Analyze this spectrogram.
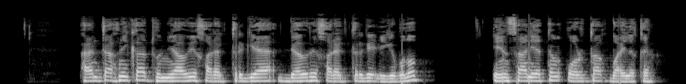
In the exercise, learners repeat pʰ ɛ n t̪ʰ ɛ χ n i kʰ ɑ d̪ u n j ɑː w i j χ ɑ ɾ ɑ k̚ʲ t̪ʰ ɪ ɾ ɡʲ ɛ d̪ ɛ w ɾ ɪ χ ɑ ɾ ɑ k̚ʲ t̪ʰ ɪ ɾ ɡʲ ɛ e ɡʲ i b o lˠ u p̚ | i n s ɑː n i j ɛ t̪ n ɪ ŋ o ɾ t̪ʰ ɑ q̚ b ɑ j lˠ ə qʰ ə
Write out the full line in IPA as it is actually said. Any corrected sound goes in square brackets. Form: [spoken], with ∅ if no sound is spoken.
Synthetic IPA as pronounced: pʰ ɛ n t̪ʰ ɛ χ n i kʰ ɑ d̪ u n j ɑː w i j χ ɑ ɾ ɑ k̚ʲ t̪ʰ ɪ ɾ ɡʲ ɛ d̪ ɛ w ɾ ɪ χ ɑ ɾ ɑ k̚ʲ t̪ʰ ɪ ɾ ɡʲ ɛ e ɡʲ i b o lˠ u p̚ | i n s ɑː n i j ɛ t̪ n ɪ ŋ o ɾ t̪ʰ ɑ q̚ b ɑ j lˠ ə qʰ ə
